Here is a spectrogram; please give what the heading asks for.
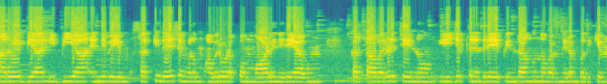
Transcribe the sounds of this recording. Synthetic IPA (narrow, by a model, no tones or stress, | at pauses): ɐreːbjɐlibijɐe̞nːiʋɐjumsɐkːid̪e̞ːɕɐŋːɐɭumɐʋɐɾoːɽo̞pːɐmʋaːɭiniɾɐjaːɣum | kɐrt̪aːʋɐɾuɽt͡ɕːe̞jːunːuiːd͡ʑip̚t̪ineðiɾe̞pind̪aːŋːunːɐʋɐrniɾɐmbɐd̪ikʲːum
